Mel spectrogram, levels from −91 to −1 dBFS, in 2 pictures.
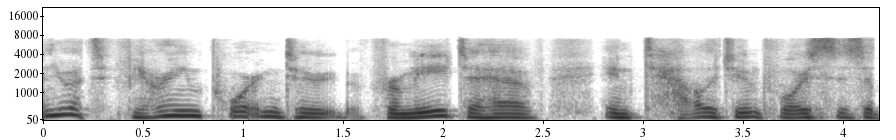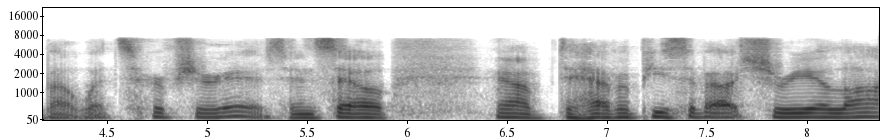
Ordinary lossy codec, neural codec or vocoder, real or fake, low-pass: AAC, 32 kbps; codec, 24 kHz, 0.9 kbps, WavTokenizer, small release; fake; 7.2 kHz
